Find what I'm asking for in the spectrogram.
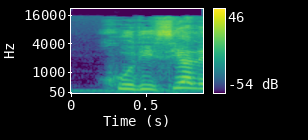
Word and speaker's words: judicial: Judicial empieza así, ju, ju. Díganlo con una Y marcada, ju. Nunca lo digan como si empezaran con I, yu. Tiene que ser ju. La siguiente sílaba es de, de. El inicio entonces es yudé, yudé, yudé. La palabra completa, judicial, judicial, judicial.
